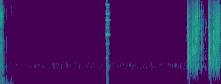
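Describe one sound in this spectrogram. A game menu opens with a short click.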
